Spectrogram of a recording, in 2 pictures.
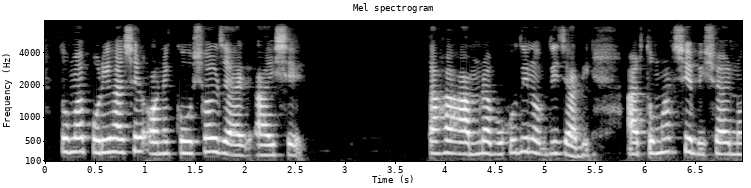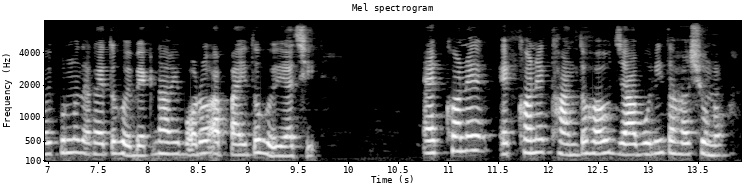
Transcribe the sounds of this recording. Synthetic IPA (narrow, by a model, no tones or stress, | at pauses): t̪omaɾpoɾiɦaʃeɾɔnekːowʃold͡ʑaajʃe | t̪aɦaamɾaboɦud̪inob̚d̪id͡ʑania̰ɾt̪omaɾʃebiʃɔeenojpuɾnod̪ɛkʰajt̪oɦojbeknaamibɔɾoʔapːait̪oɦojat͡ɕʰi | ɛkʰːoneɛkʰːɔnekʰant̪oɦɔod͡ʑabolit̪aɦaʃuno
